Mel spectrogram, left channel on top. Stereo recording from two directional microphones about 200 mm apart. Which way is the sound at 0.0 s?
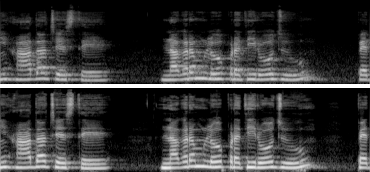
40° right (ahead or behind).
